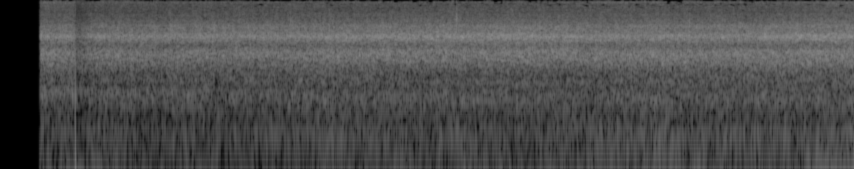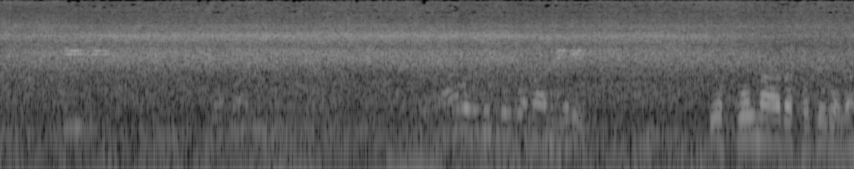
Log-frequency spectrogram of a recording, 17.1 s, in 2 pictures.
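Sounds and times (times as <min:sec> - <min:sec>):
heavy rain on flooded street: 0:00.4 - 0:17.0.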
